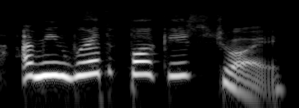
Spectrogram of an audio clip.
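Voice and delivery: high, hammed-up indignant outburst; mock aggression. Quoting the movie line to a co-host, mock aggressive. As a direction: burst in out of the blue, imitating an aggressive guest. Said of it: "he comes in with such aggression out of the blue".

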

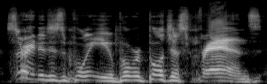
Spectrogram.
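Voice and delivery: put-on lightly defensive young man; a touch of defensive protest; defensive cry. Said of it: "Ash cried defensively".

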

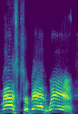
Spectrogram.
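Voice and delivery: high whining mockery; mocking whiny voice. Mocking Trump people as whiny babies. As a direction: whine it like a crybaby. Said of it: "the Trump people are like".

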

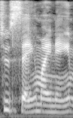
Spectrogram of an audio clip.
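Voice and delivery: normal talking voice

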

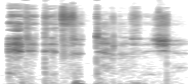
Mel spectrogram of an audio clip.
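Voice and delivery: hushed, dark European-accented whisper. Shown as a demonstration. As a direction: breathe the line darkly. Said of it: "you said it so dark".

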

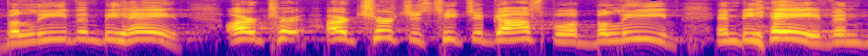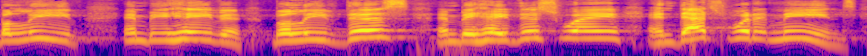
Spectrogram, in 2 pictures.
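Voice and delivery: loud, driving sermon build; fiery preaching. Acted. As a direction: preach it hard to the congregation. Preaching at full force.

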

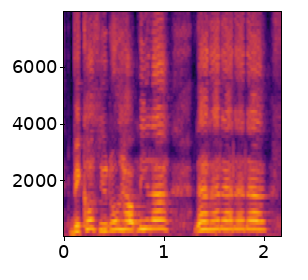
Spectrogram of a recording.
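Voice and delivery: very high-pitched mock griping; whiny complaint. Preacher turning on God after scolding himself, mock whining. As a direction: whine the blame upward, trailing into nonsense syllables. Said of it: "I turn back to God and say".

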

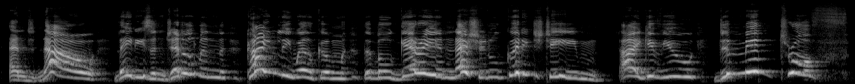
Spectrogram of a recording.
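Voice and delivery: high, loud booming announcer voice; stadium announcer. A narrator's reading. Stadium announcer introducing team.

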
